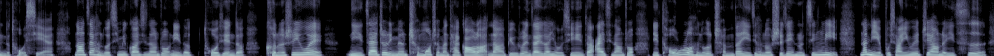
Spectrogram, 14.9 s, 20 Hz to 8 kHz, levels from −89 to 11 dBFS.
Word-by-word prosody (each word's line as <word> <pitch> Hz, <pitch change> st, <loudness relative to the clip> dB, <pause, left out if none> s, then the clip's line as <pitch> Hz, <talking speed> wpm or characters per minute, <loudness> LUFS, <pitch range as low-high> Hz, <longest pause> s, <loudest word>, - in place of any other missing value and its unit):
你 185 Hz, -, -1 dB
的 175 Hz, -, -6 dB
妥 190 Hz, +1 st, -4 dB
协。 -, -, -3 dB, 0.3 s
那 275 Hz, +2 st, +4 dB
在 280 Hz, +2 st, 0 dB
很 220 Hz, -, -1 dB
多 185 Hz, 0 st, -1 dB
亲 195 Hz, +5 st, -6 dB
密 235 Hz, -, +1 dB
关 220 Hz, 0 st, +2 dB
系 225 Hz, 0 st, -6 dB
当 220 Hz, -1 st, -1 dB
中， 220 Hz, -1 st, -3 dB
你 195 Hz, -3 st, 0 dB
的 190 Hz, -1 st, -2 dB, 0.2 s
妥 180 Hz, -1 st, 0 dB
协 195 Hz, +1 st, 0 dB
你 195 Hz, -, -1 dB
的 190 Hz, +1 st, -1 dB, 0.3 s
可 195 Hz, -, 0 dB
能 185 Hz, +1 st, 0 dB
是 235 Hz, +7 st, -1 dB
因 255 Hz, +1 st, +3 dB
为， 250 Hz, -9 st, +3 dB, 0.3 s
你 205 Hz, -6 st, +1 dB
在 255 Hz, +4 st, +6 dB
这 270 Hz, +3 st, +3 dB
里 235 Hz, -, +2 dB
面 220 Hz, +1 st, +1 dB
沉 195 Hz, -, -3 dB
没 245 Hz, +7 st, +2 dB
成 195 Hz, -4 st, -3 dB
本 185 Hz, -, 0 dB
太 205 Hz, -1 st, -1 dB
高 200 Hz, +2 st, +5 dB
了。 215 Hz, -, +3 dB
那 205 Hz, -3 st, +1 dB
比 185 Hz, -1 st, -4 dB
如 180 Hz, -, -3 dB
说 210 Hz, 0 st, -1 dB
你 195 Hz, -, -2 dB
在 210 Hz, 0 st, +4 dB
一 -, -, -1 dB
段 220 Hz, 0 st, +1 dB
友 180 Hz, -4 st, -1 dB
情、 185 Hz, +1 st, -4 dB
一 190 Hz, -, -2 dB
段 205 Hz, +1 st, +1 dB
爱 225 Hz, 0 st, +4 dB
情 200 Hz, -2 st, -7 dB
当 195 Hz, 0 st, 0 dB
中， 210 Hz, +1 st, 0 dB, 0.3 s
你 190 Hz, -2 st, 0 dB
投 180 Hz, 0 st, -2 dB
入 285 Hz, +4 st, 0 dB
了 275 Hz, -4 st, +4 dB
很 200 Hz, -, -1 dB
多 195 Hz, -, -2 dB
的 210 Hz, -, -2 dB
成 180 Hz, -2 st, -5 dB
本， 230 Hz, +1 st, +1 dB
以 185 Hz, -2 st, 0 dB
及 195 Hz, -, -6 dB
很 200 Hz, -, -1 dB
多 185 Hz, -, 0 dB
时 185 Hz, -2 st, -1 dB
间、 210 Hz, +2 st, 0 dB
很 200 Hz, -, 0 dB
多 185 Hz, -, -1 dB
精 235 Hz, +7 st, 0 dB
力， 255 Hz, -2 st, +1 dB, 0.3 s
那 290 Hz, +4 st, +3 dB
你 270 Hz, -8 st, +5 dB
也 175 Hz, -, -1 dB
不 235 Hz, +6 st, -6 dB
想 195 Hz, -6 st, 0 dB
因 195 Hz, +4 st, -1 dB
为 230 Hz, -1 st, +2 dB
这 215 Hz, +5 st, -2 dB
样 225 Hz, -3 st, +3 dB
的 180 Hz, -, 0 dB
一 180 Hz, -, -2 dB
次 205 Hz, +2 st, -2 dB
205 Hz, 340 characters per minute, -24 LUFS, 190-230 Hz, 0.3 s, 在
